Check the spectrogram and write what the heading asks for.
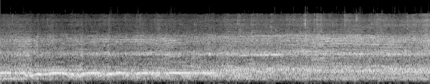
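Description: A man's voice chanting a long, wavering held note of lament through a loud public-address system.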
